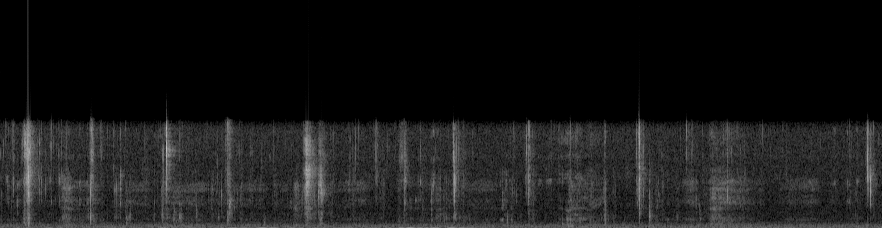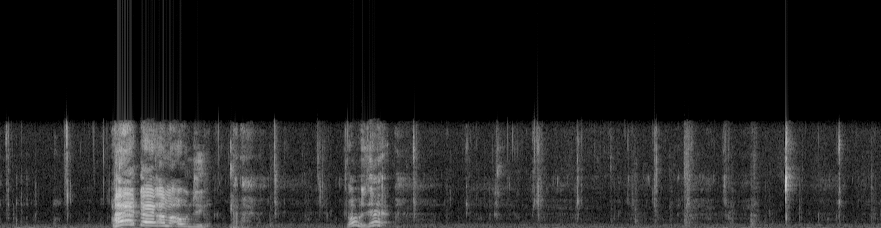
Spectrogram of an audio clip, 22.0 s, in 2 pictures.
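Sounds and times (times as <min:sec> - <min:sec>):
man biting and chewing: 0:00.1 - 0:09.6, 0:10.4 - 0:12.4, 0:16.0 - 0:22.0.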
